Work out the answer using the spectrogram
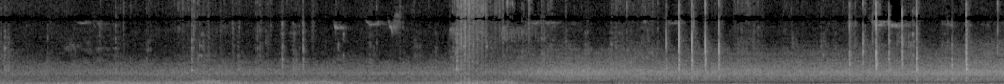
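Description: Birds calling at a wire-cage suet feeder, with low-pitched calls through the first half that stop about five seconds in. After that, a downy woodpecker's light sharp taps as it pecks suet through the wire mesh.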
